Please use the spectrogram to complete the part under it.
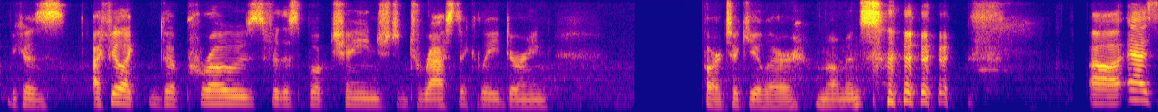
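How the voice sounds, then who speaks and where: A man's voice: mid-range voice, lo-fi sound. A man co-hosting a casual book discussion, speaking informally and loosely.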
